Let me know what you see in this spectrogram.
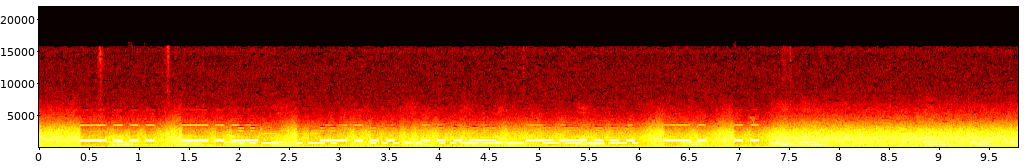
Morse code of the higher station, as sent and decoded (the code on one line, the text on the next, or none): -... -.- / -... ...- --... -. ..
BK BV7NI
